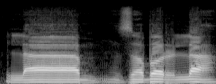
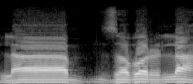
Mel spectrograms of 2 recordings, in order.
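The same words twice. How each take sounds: The two takes are said the same way.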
